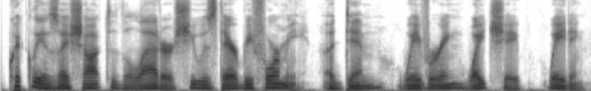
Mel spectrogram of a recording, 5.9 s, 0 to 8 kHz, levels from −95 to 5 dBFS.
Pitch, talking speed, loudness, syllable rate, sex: 100 Hz, 185 wpm, -18 LUFS, 5.2 syllables/s, male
